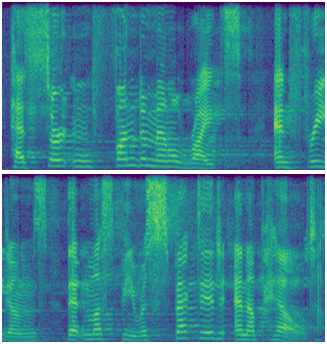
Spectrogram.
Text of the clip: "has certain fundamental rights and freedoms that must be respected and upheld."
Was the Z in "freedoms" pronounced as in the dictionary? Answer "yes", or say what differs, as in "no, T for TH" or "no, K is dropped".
yes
